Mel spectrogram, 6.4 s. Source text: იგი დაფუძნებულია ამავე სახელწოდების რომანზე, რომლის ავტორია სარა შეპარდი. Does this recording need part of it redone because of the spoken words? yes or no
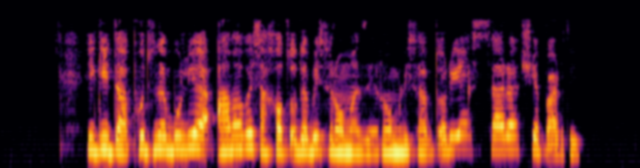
no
